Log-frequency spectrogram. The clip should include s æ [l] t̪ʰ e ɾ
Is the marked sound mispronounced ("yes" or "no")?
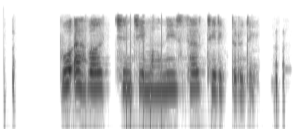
no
